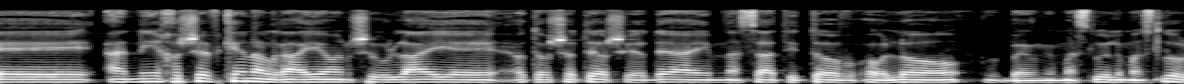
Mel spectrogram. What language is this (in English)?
Hebrew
